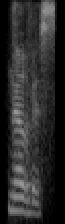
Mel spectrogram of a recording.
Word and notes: nervous: Indian

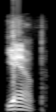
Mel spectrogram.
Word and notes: yip: American English

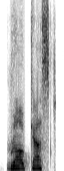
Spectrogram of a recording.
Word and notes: roughcast: Indian

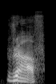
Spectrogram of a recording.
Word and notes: rough: Indian

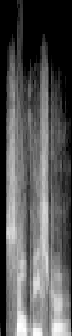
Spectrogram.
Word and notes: southeaster: American English

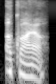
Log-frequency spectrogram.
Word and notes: acquire: Indian

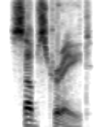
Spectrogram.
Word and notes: substrate: American English

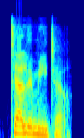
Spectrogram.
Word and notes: telemeter: Indian

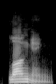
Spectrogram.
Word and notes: longing: American English

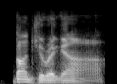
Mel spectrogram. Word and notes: Budgerigar: British English

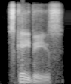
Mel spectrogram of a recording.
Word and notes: scabies: British English

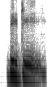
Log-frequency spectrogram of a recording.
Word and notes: BD: Indian

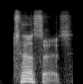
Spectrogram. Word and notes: tercet: British English

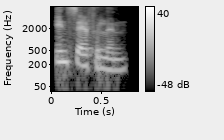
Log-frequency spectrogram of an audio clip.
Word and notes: encephalon: Indian

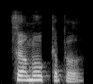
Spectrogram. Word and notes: Thermocouple: Indian

